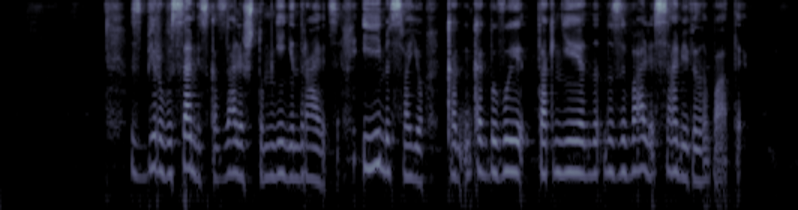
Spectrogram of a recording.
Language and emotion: Russian, angry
